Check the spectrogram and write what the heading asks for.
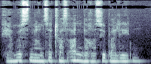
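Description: Brief: stubborn young warrior, hushed and urgent, quick delivery, mellow tone, read by an audiobook narrator. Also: mid-range voice, little pitch movement, slightly rough, no echo.

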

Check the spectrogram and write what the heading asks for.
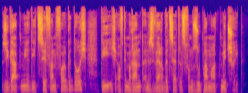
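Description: A man reads a novel aloud in a calm, measured audiobook narration. His voice sits low, and the recording is dry and close, with no room sound. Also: no echo. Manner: calm, measured reading with lightly acted dialogue.

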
